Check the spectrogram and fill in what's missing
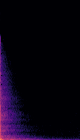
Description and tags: Plastic bottle hit on the bottom to resemble a bass drum.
